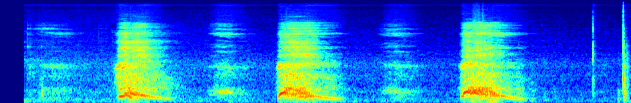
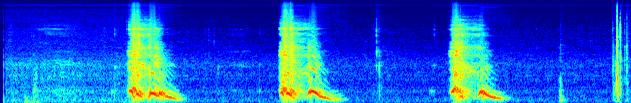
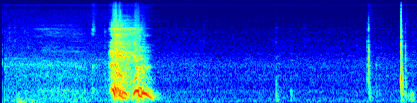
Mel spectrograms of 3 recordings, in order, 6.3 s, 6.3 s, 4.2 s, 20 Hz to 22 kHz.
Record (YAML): exhalation_length: 6.3 s
exhalation_amplitude: 30518
exhalation_signal_mean_std_ratio: 0.43
three_cough_length: 6.3 s
three_cough_amplitude: 32767
three_cough_signal_mean_std_ratio: 0.42
cough_length: 4.2 s
cough_amplitude: 30655
cough_signal_mean_std_ratio: 0.28
survey_phase: beta (2021-08-13 to 2022-03-07)
age: 18-44
gender: Female
wearing_mask: 'No'
symptom_none: true
smoker_status: Never smoked
respiratory_condition_asthma: true
respiratory_condition_other: false
recruitment_source: REACT
submission_delay: 3 days
covid_test_result: Negative
covid_test_method: RT-qPCR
